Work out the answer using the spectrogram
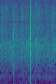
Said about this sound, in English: Well, thank you, worship team. Can we just give another round of applause for such a great worship service? Yes.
